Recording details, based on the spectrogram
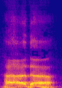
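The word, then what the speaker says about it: هذا: এখন নোটের মধ্যে কি বলছে দেখেন, হাদা ইজ প্রোনাউন্সড হাদা, কত ক্লাসে যেটা বলেছি, হাতেও মাদ হবে, দাতেও মাদ হবে, বাট ইট is written without the first Alif.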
